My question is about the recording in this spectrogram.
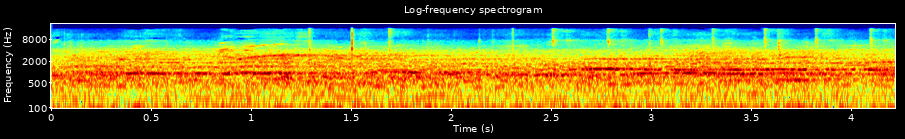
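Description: Crowd of spectators talking and calling out at once, a steady mass of voices echoing in a large indoor sports hall.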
